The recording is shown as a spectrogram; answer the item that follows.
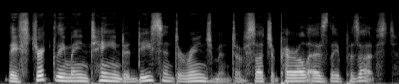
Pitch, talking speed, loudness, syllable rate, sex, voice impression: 150 Hz, 180 wpm, -18 LUFS, 5.9 syllables/s, male, masculine, adult-like, slightly refreshing, sincere, slightly calm, slightly elegant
